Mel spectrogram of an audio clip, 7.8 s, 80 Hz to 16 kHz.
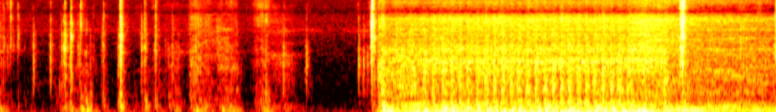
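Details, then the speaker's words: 1997 BMW 328i E36, off the road 7 years, first start after repairing the no-crank with pigtailed wiring: clicks and rattling, then fires roughly for seconds without catching; owner suspects the Duralast crank sensor he installed. "Oh, it wants to go. Why is it not going? Could be that Durlast crank sensor I put in."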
